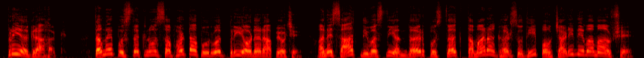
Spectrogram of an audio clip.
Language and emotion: Gujarati, happy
